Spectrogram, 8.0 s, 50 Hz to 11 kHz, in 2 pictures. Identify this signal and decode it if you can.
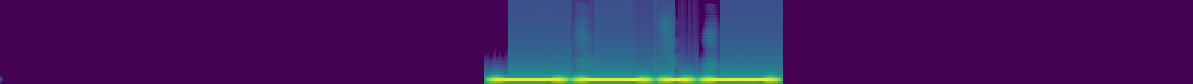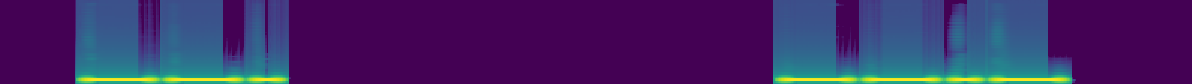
Morse code, heard as a keyed tone, about 17 wpm, spaced as for 5 wpm, 700 Hz. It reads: QGQ
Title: USA Call Signs - 6 Characters - 8x Character Spacing - 17wpm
